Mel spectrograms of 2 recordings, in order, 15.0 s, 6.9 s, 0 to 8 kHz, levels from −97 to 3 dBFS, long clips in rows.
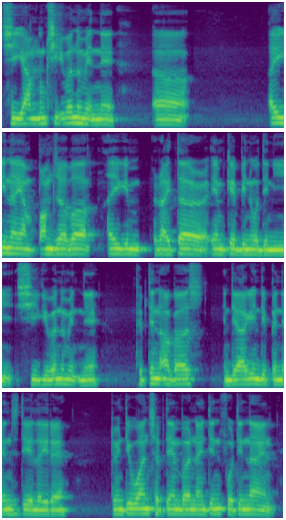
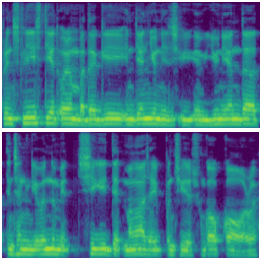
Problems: background sounds at intervals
